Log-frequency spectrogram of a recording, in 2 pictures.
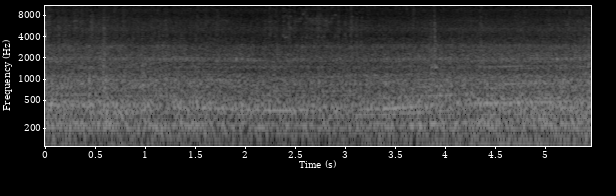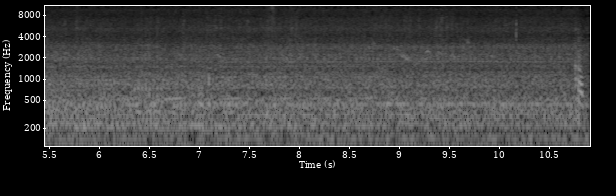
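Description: A steady rumbling mechanical noise, like a passing train or vehicle, with no animal calls.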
